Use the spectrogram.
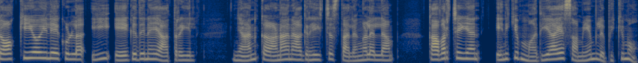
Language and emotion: Malayalam, fearful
